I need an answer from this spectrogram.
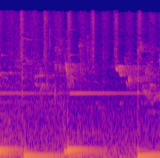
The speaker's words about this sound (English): We kept on hearing Chetty's warbler right in front of us in the reed bed, which is such a bubbly sound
